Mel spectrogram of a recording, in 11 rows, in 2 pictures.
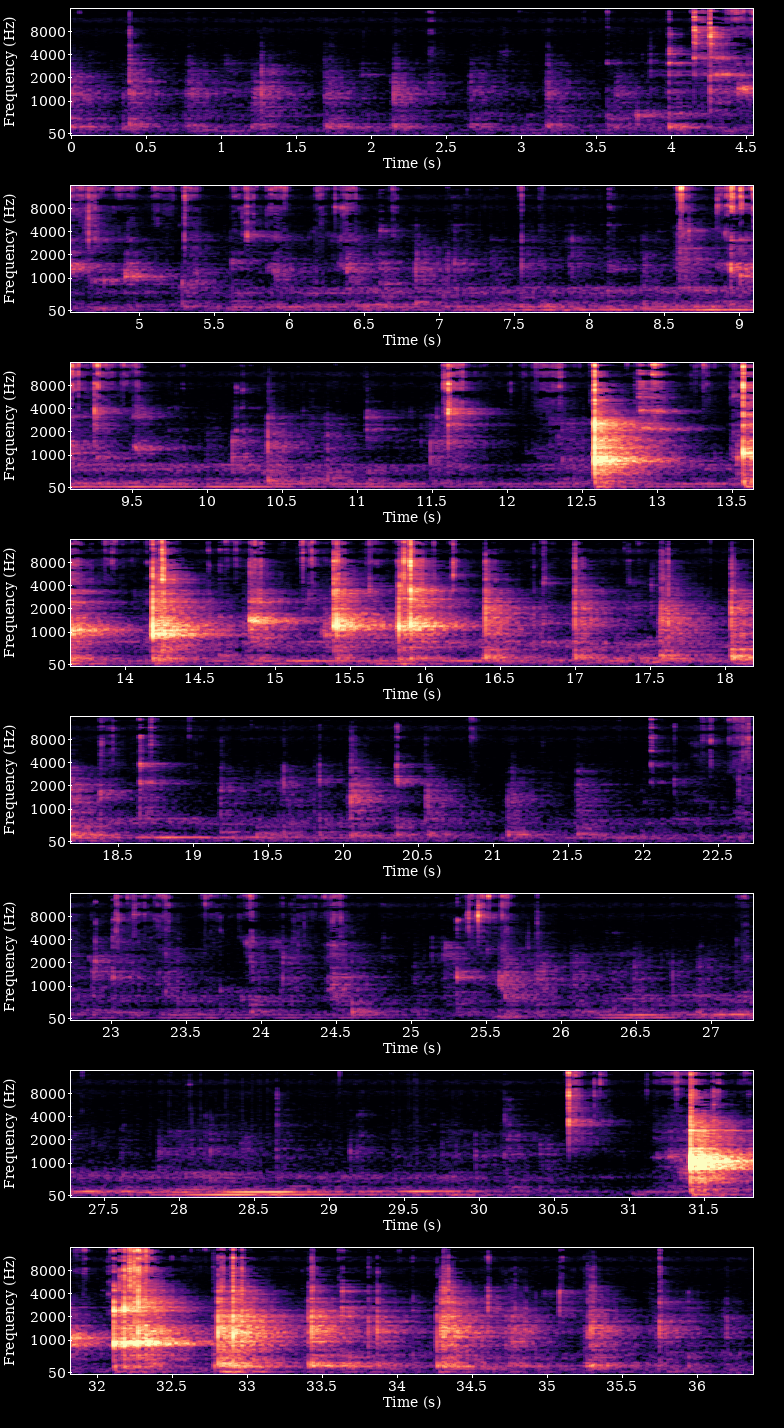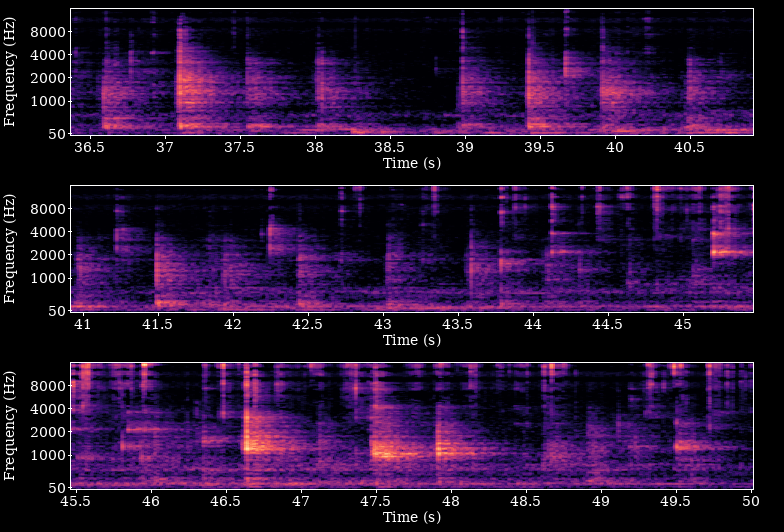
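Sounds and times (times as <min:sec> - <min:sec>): chalk being chewed crunching: 0:03.8 - 0:18.8, 0:42.8 - 0:50.0.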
